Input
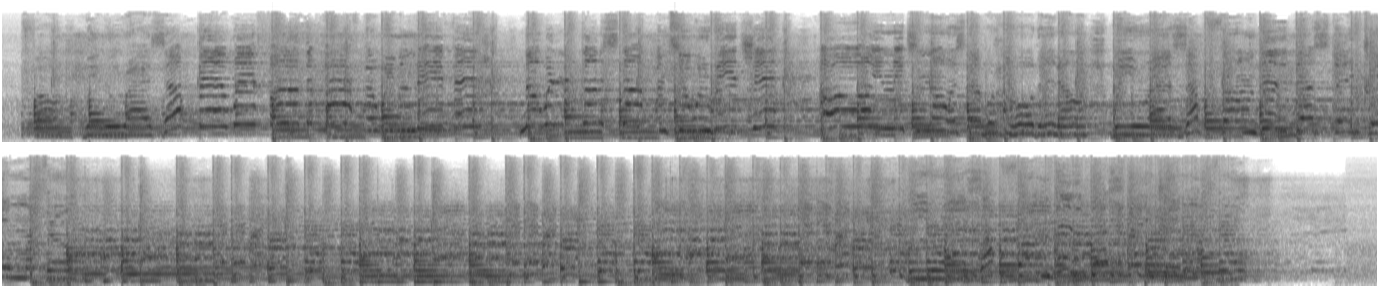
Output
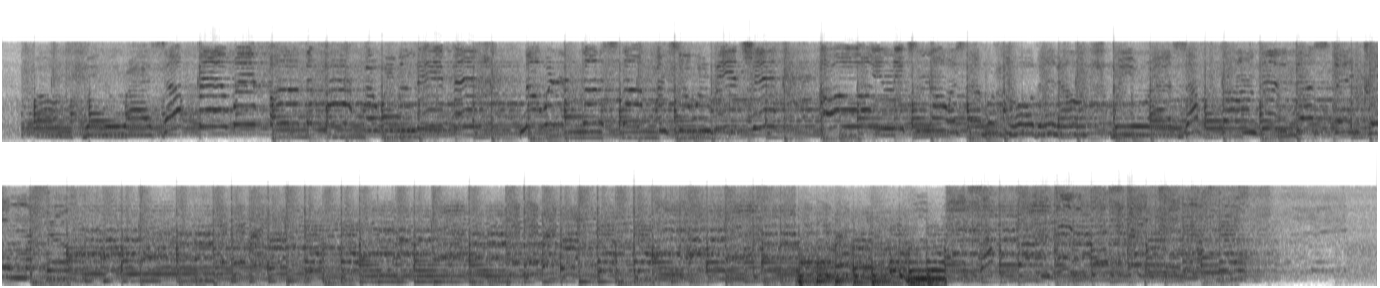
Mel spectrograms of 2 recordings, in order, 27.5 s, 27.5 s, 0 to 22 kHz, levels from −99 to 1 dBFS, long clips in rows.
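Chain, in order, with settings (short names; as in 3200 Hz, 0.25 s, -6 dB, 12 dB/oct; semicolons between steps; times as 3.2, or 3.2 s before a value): brick-wall FIR low-pass 6400 Hz; bell 160 Hz +2 dB; compressor 6:1, threshold -27 dBFS, peak gain reduction 8.5 dB; tilt +1.5 dB/oct, from 21.69 s -4 dB/oct, from 23.19 s +3 dB/oct; gain +6.5 dB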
